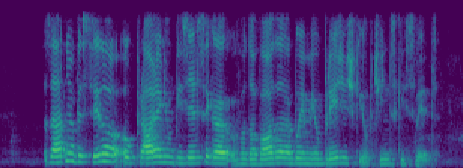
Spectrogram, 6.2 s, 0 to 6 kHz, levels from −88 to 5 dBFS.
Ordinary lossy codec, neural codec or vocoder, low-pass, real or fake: none; vocoder, 22.05 kHz, 80 mel bands, HiFi-GAN; 5.4 kHz; fake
